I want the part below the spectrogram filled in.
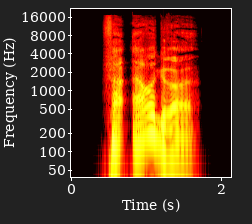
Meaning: inflection of verärgern: 1. first-person singular present 2. first/third-person singular subjunctive I 3. singular imperative
- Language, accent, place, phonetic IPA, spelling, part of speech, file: German, Germany, Berlin, [fɛɐ̯ˈʔɛʁɡʁə], verärgre, verb, De-verärgre.ogg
